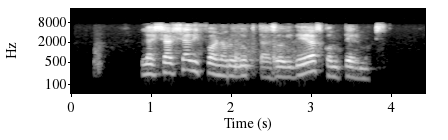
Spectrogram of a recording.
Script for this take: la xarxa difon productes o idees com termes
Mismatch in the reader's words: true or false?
false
